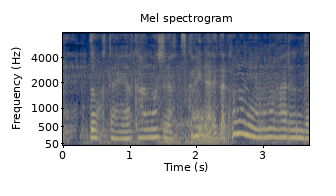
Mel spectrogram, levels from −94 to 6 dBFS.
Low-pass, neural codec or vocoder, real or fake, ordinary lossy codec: none; codec, 16 kHz, 4.8 kbps, FACodec; fake; none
